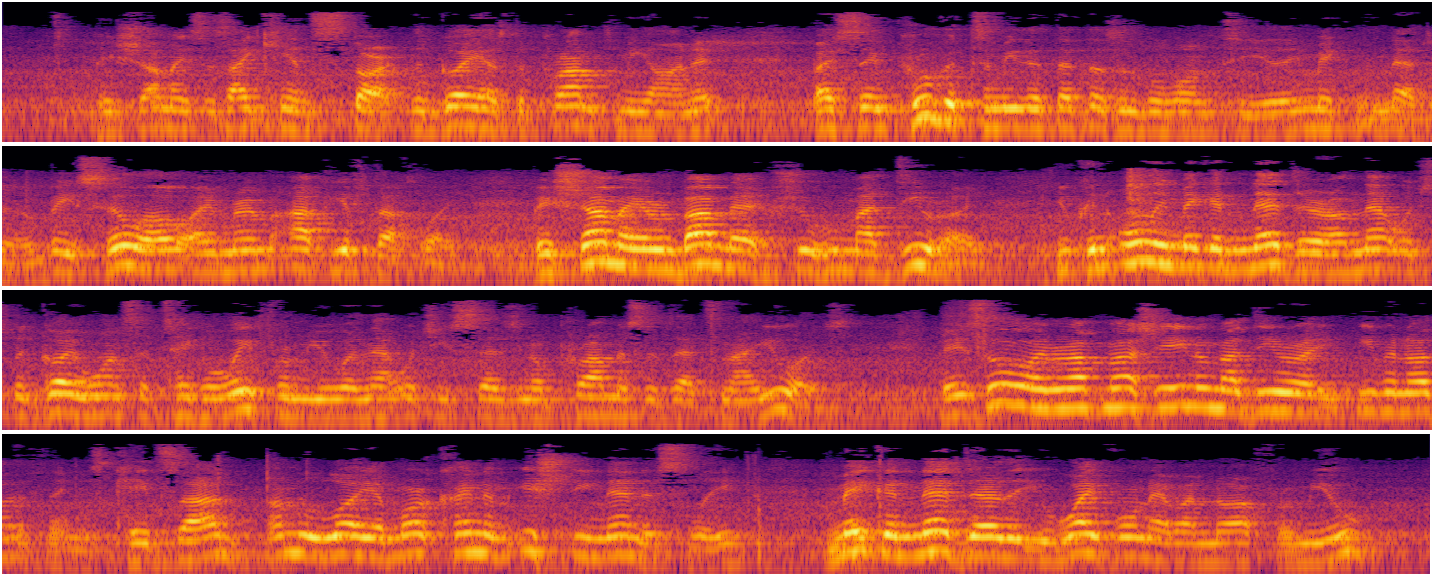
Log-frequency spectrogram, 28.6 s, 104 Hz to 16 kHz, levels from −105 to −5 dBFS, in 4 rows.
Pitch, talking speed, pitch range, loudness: 190 Hz, 205 wpm, 165-210 Hz, -22 LUFS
